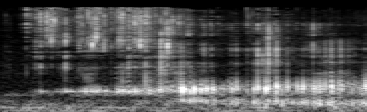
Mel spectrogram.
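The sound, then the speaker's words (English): Beer pours steadily from a can into a glass, a continuous splashing gurgle with a fizzy crackle building as it fills, no voices over it. “And the pour.”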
